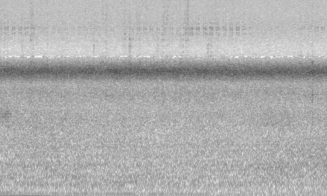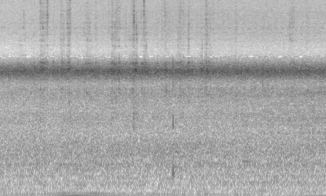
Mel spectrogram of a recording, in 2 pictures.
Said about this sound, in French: Parce que là, on n'entend que les grillons. Mais on n'entend pas les grenouilles comme tout à l'heure.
